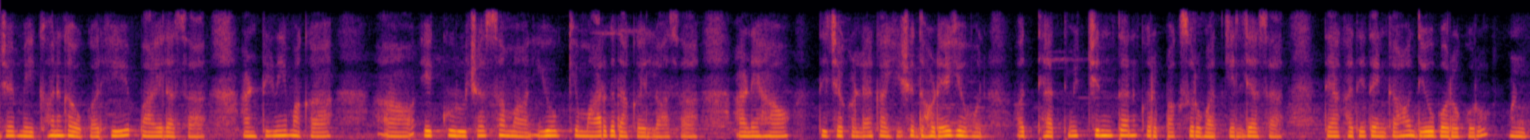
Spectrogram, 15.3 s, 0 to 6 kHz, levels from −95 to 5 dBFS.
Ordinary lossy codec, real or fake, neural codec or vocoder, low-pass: none; real; none; 5.4 kHz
